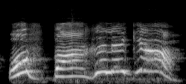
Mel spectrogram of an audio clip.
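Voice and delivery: high, fast exasperated yell; mock angry scream. Older brother screaming after Ajay bumped him, high angry yell. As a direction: burst out at him, pitched high. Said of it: "screamed भैया".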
